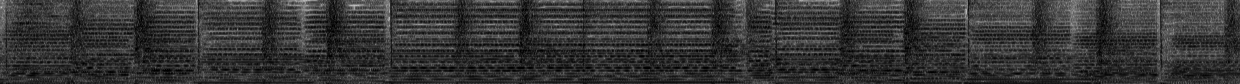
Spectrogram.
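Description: Accordion playing the instrumental break of an East Slovak folk song, with held chords over a bass line and a steady beat.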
